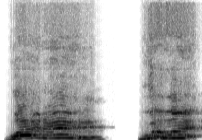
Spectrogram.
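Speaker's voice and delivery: mock whiny viewer, shouted high; complaining viewer. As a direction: squawk it like an annoyed fan badgering you. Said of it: "Somebody gonna have something to say".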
